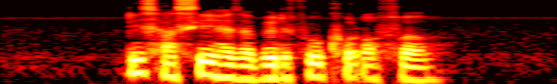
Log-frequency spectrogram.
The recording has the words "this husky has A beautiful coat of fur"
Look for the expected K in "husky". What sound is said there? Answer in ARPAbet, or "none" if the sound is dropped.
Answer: none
